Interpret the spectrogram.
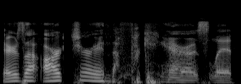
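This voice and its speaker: A man's voice: a little high, big pitch swings, moderate pace, sharp tone, no echo. A man playing a tabletop game who talks casually and swears freely. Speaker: player.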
